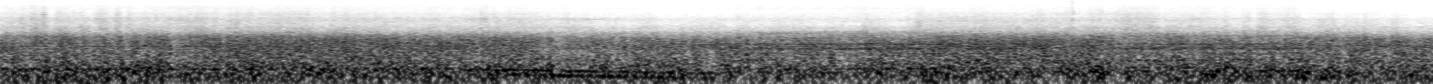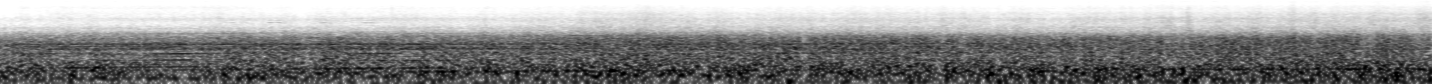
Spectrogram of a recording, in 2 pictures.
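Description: Steady rush of wind on the microphone mixed with a vehicle's engine running at cruising speed along a road.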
